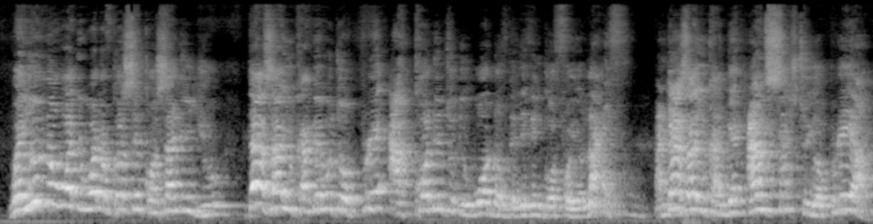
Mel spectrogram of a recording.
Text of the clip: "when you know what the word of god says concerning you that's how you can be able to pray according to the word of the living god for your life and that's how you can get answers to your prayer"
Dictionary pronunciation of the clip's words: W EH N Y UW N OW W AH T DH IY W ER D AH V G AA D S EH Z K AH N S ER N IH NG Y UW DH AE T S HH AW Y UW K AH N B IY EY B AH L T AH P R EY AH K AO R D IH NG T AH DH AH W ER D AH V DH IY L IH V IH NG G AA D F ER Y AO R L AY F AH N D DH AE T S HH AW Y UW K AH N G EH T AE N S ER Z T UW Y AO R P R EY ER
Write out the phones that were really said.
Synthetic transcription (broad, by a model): W EH N Y UW N OW W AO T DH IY W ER D AH V G AA D S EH K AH N S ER N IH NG Y UW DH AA T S HH AW Y UW K AH N B IY EY B AH L T AH P R EY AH K AO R D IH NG T AH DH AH W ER D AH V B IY L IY V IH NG G AA D F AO Y AO L AY F AH N D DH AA T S HH AW Y UW K AH N G EH T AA N S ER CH T UW Y AO P R EY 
